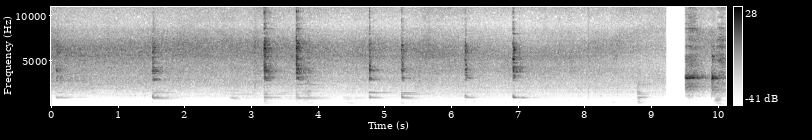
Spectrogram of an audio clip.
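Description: Ground spice paste frying in a pan for jangan lompong, a steady sizzle broken by regular clacking strokes of a spatula as it is stirred, then a short cut near the end.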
